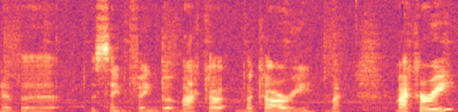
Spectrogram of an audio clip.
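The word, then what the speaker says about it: Mac'Aree: Antoran Wastes and Croccoon are kind of the same thing, but Macari? I always say Macari, but I hear it pronounced as Macari a lot.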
